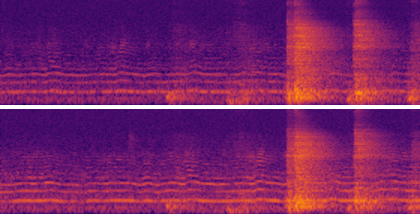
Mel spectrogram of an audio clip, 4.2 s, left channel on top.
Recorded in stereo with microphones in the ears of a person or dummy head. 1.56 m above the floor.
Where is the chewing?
No chewing in this recording.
